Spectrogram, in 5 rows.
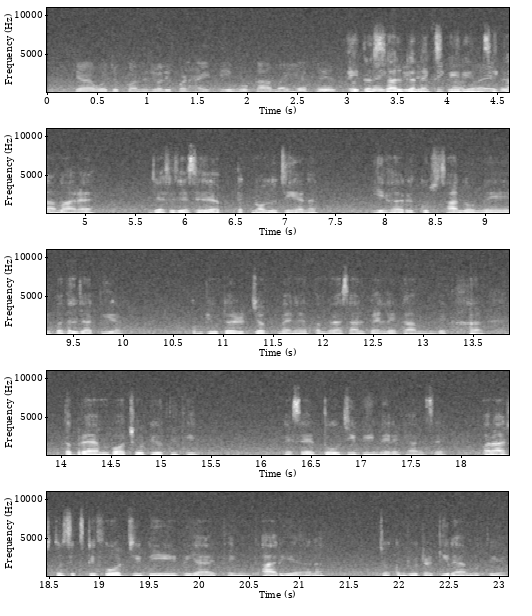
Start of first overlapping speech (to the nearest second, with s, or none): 3 s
